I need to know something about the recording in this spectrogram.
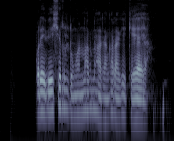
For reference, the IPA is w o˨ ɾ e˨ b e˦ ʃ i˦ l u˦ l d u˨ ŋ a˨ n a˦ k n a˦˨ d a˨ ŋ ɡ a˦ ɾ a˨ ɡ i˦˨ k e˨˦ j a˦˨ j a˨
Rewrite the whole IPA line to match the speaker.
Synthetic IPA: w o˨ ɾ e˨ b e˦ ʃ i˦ ɾ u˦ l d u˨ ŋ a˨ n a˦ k n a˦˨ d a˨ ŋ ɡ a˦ ɾ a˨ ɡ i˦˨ k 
